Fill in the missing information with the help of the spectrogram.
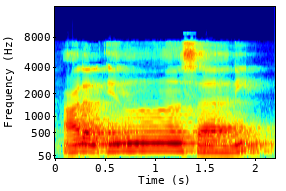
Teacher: علی الانسان، الانسان لام ساکن ہے، اس پہ اظہار قمری ہے، حمزہ حروف قمری میں سے ہے۔ انسان میں نون ساکن ہے، اور اس کے بعد سین آنے کی وجہ سے سین حروف اخفا میں سے، اس وجہ سے نون پہ اخفا ہوگا۔ علی الانسانی، سین کو 2 حرکات لمبا کرنا ہے۔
